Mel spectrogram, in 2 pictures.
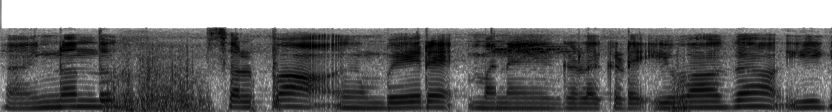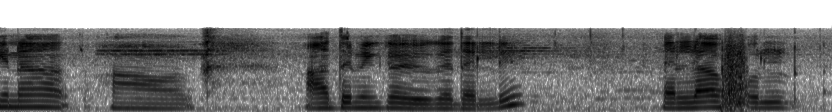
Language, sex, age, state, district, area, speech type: Kannada, female, 18-30, Karnataka, Chamarajanagar, rural, spontaneous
